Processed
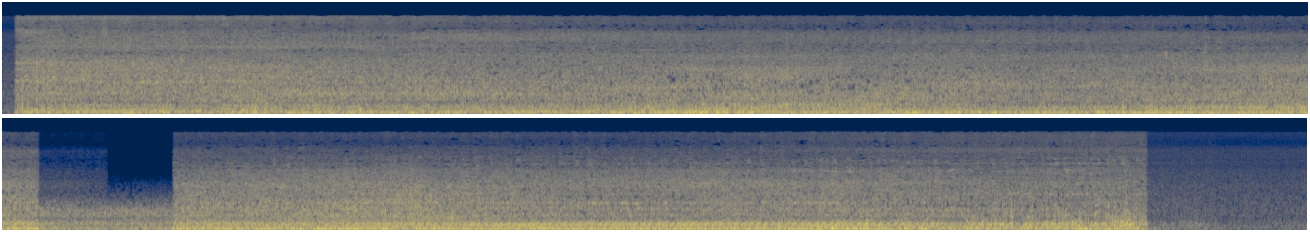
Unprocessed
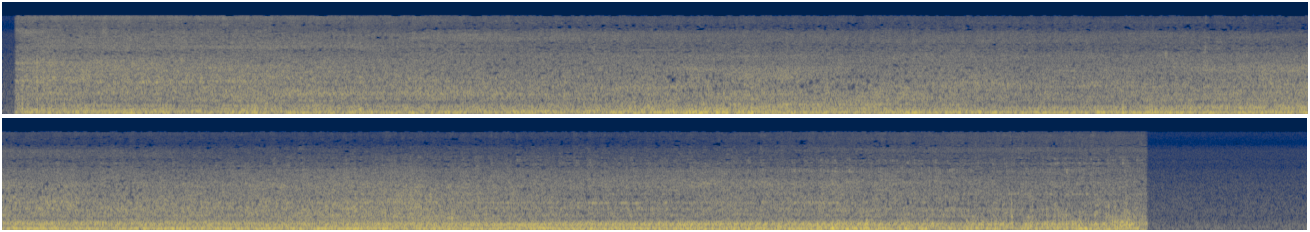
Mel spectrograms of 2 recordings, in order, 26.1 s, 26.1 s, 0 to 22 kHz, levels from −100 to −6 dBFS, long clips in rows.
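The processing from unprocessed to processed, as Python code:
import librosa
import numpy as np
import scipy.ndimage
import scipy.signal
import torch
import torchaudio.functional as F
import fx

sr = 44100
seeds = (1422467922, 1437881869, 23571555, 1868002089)

p1 = fx.ladder_lowpass(x, sr, hz=740.0, resonance_pct=50, at=(13.41, 14.76), fade=0.02)
p2 = p1 + fx.echo_single(p1, sr, ms=688, db=-23.5, dry=0)
y = F.gain(torch.from_numpy(p2), 1.5).numpy()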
